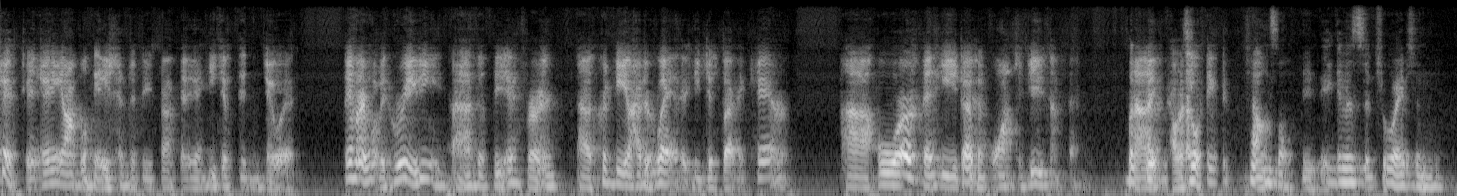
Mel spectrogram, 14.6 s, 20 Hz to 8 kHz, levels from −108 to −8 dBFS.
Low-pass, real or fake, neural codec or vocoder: 7.2 kHz; fake; codec, 16 kHz, 1 kbps, FunCodec, trained on Chinese and English, 50 frames a second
